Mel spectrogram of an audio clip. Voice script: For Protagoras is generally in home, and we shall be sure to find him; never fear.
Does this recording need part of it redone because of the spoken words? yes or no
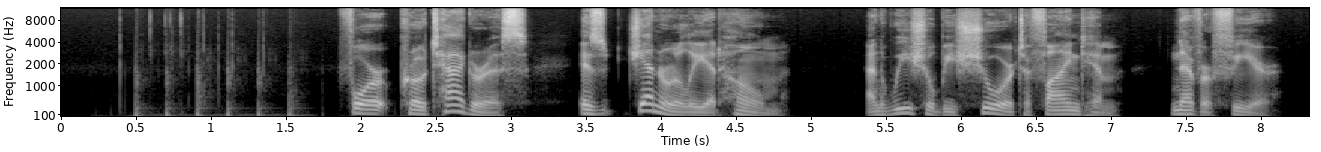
yes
